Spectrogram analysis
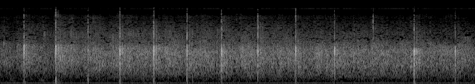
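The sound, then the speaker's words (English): An audience applauds steadily, a dense wash of many hands clapping with a few sharper claps standing out at a regular rhythm, moderately loud and continuing throughout without any voices. “That's I'm going to clap for that.”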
